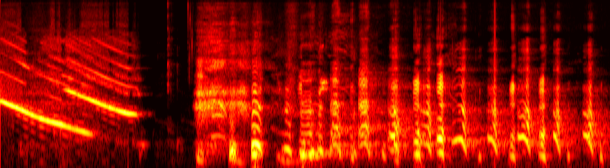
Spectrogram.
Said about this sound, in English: What I'll be doing is keeping in you asking for a whistle and I'll be changing the up whistle to a down whistle. Hang on, I'll give you the down.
